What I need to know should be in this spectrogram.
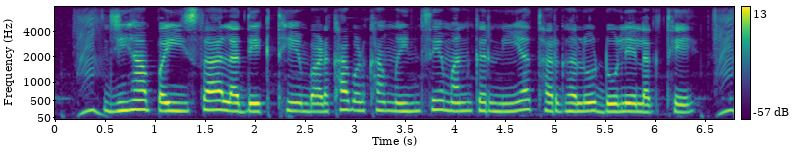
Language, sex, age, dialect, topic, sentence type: Chhattisgarhi, female, 18-24, Northern/Bhandar, banking, statement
